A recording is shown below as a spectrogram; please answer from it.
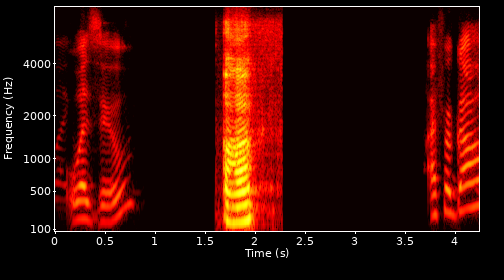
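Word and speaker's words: oiseaux: spelled wazo which is way so how you pronounce it is like wazo uhhuh I forgot how you spell it it's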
